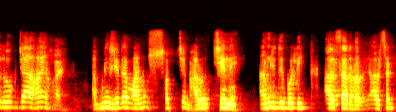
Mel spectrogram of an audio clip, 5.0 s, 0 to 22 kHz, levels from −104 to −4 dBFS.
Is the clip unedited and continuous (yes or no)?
yes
